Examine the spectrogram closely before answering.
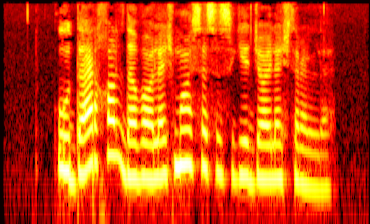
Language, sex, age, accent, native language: Uzbek, female, 18-24, Toshkent shahri, Uzbek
